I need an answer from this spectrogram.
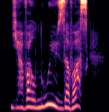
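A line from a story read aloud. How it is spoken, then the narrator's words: Devastated whisper. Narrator (Russian): совершенно убитым голосом прошептала она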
